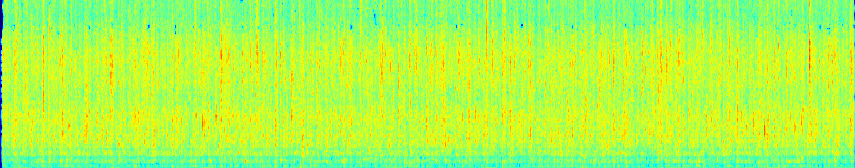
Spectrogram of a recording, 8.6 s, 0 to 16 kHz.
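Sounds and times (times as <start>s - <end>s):
water running from pipe into stream: 0.0s - 8.5s.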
